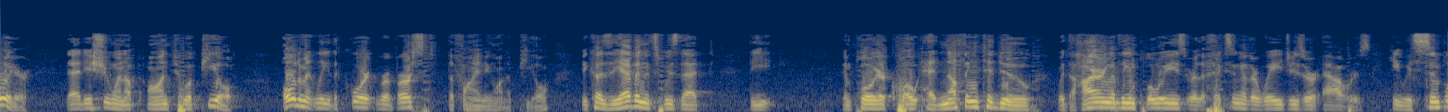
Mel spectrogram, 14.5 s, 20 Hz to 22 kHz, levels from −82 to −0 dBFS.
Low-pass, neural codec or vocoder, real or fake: 7.2 kHz; vocoder, 44.1 kHz, 80 mel bands, Vocos; fake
